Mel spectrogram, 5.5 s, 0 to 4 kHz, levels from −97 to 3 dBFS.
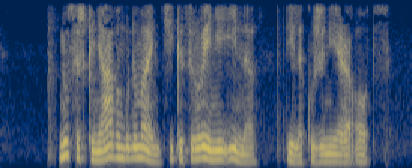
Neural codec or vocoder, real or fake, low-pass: none; real; 3.6 kHz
